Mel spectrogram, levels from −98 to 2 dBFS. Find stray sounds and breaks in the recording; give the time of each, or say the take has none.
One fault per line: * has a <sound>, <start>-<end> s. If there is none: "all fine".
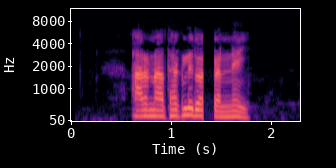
* has a dropout, 1.3-1.4 s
